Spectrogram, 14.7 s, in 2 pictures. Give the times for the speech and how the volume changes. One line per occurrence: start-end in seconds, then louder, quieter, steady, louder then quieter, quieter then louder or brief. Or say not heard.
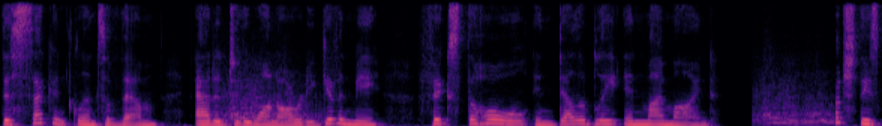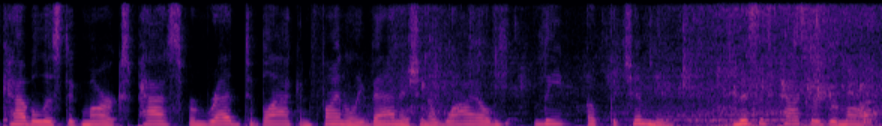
0.0-6.0 steady
7.0-14.6 steady.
